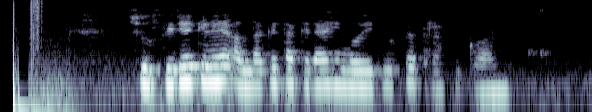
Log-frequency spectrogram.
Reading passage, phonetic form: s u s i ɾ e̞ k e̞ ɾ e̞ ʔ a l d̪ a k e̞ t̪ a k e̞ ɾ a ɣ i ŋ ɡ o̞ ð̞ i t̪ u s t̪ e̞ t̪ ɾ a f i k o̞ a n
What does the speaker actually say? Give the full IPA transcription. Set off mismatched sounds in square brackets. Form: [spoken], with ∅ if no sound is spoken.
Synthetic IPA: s u s i ɾ e̞ k e̞ ɾ e̞ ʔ a l d̪ a k e̞ t̪ a k e̞ ɾ a ɣ i ŋ ɡ o̞ ð̞ i t̪ u s t̪ e̞ t̪ ɾ a f i k o̞ a n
